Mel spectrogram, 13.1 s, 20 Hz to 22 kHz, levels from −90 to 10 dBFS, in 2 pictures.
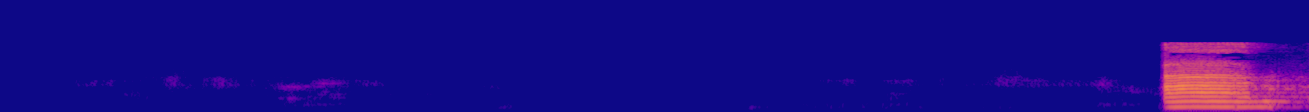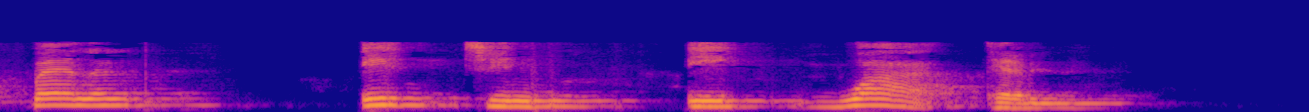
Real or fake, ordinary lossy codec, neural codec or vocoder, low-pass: fake; MP3, 24 kbps; codec, 16 kHz, 1.1 kbps, Voila-Tokenizer; 5.4 kHz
